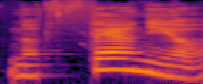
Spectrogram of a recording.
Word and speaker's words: Nathaniel: 사실 뭐 영어식 발음이 꼭 맞는 발음은 아니겠지만 영어식으로 발음한다면 요 부분 무성음으로 하고 Nathaniel 하고 두 번째 강세를 주었습니다.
